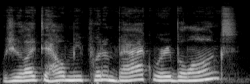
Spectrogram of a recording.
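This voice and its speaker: A storyteller voicing an excitable, helpful female zookeeper in a children's storybook, with emphatic exclamations. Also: mid-range voice, fairly quick, close to an everyday voice. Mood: friendly.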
